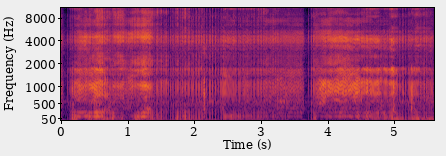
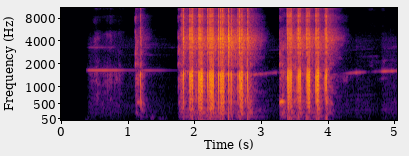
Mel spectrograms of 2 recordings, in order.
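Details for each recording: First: Lincoln 140 Pro-MIG, 110 V welder, after liner troubleshooting, with drive-roll tension set to six and wire speed turned up slightly: crisp, steady frying-bacon crackle through the bead with a short break; normal MIG arc, welding decently. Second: Lincoln 140 Pro MIG, 110 V, wire speed set at 6 (chart 5.5–7), drive chatter gone, liner not yet blown out: choppy uneven crackle about three or four pops a second instead of a smooth sizzle; wire feed speed still too high.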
